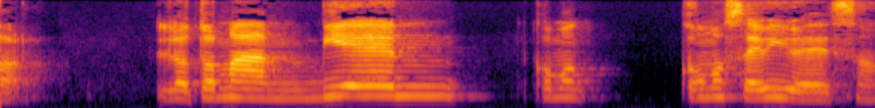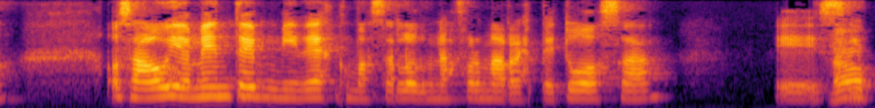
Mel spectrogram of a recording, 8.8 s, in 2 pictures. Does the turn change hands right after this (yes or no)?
yes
